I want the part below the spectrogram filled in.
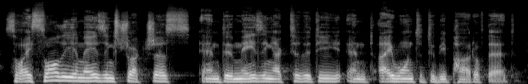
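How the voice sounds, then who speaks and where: A man's voice: medium pitch, steady tone, a little fast, mellow. A middle-aged man with a German accent, a marine scientist explaining his work in an interview with earnest enthusiasm.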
